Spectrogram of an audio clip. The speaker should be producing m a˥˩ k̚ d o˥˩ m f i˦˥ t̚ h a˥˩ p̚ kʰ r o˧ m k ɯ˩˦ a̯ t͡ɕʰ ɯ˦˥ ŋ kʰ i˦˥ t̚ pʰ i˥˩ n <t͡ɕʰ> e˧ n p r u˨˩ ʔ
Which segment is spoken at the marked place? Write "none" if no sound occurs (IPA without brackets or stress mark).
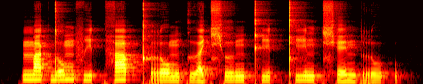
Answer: t͡ɕʰ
